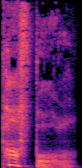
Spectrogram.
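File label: "puffball", British English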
